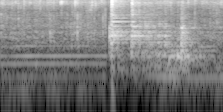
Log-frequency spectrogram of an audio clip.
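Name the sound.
dried fish chutney frying in a pan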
